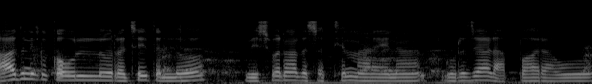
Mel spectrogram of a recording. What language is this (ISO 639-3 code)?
tel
